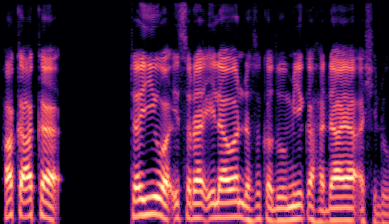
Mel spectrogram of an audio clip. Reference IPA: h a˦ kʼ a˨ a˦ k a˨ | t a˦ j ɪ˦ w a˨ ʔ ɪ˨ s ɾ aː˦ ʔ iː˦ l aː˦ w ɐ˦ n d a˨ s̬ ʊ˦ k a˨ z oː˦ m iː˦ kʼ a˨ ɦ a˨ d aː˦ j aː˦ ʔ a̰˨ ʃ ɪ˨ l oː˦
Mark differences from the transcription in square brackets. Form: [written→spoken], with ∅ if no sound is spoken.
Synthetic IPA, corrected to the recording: h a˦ [kʼ→k] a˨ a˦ k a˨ | t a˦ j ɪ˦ w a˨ ʔ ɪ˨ s ɾ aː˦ ʔ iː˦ l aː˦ w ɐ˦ n d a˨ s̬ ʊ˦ k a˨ z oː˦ m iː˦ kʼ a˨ ɦ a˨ d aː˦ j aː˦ ʔ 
